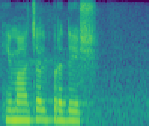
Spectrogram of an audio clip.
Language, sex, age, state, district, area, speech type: Urdu, male, 18-30, Maharashtra, Nashik, urban, spontaneous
